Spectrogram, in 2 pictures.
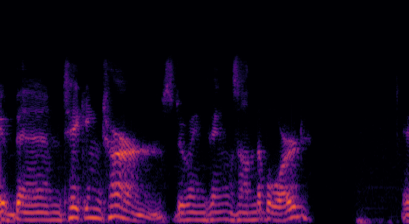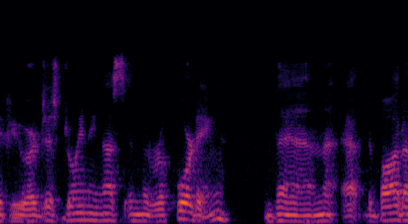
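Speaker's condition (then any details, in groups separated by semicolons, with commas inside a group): No condition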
